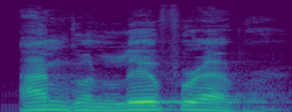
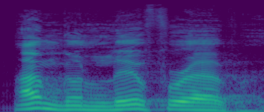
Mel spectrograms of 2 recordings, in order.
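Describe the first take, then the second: Both takes have the same delivery.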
